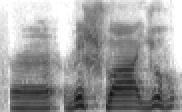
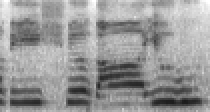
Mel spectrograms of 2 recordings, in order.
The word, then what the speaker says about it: विश्वायुः: विश्वायुः ऐसे बोलना है, यु के बाद में विसर्जनीय भी बोलना है। सा विश्वायुः सा विश्वकर्मा, बोले। सा विश्ववायु सा रुके रुके, यहाँ पर विश्व वायु ऐसा कुछ उच्चारण सुनने में आ रहा है आपका, तो उसको बोलना है विश्वायु, विश्वायु, बोले।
